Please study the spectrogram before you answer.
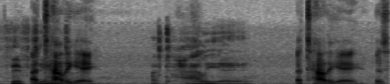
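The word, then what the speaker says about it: atelier: Italier is how you pronounce it. Okay. And that is Italier.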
